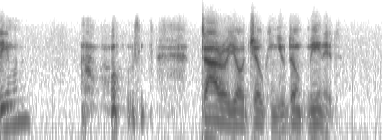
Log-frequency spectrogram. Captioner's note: chuckles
